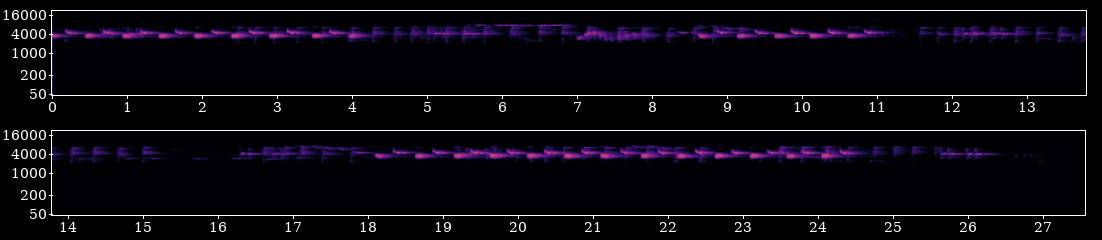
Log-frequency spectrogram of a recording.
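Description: A songbird singing long runs of quick, high, repeated chirps, about two or three a second, with short breaks between runs.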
